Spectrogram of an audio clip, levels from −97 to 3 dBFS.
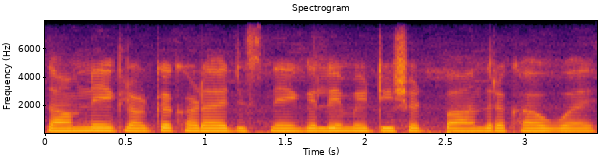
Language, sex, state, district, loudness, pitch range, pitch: Hindi, female, Bihar, Vaishali, -16 LUFS, 195-205 Hz, 200 Hz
